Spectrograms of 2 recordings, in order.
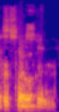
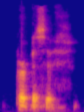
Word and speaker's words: purposive: Purposive. So. – Purposive. – It's purposive. The accent's on the first syllable, according to the dictionary. Purposive.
